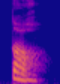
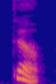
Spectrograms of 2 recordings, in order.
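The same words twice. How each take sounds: First: The t is heavy, with the back puffed. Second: The t is light, with a relaxed mouth. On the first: The speaker calls it right. "vous devez gonfler l'arrière de votre bouche" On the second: The speaker calls it wrong. "Beaucoup de personnes la prononcent Ta, alors que c'est pas correct"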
